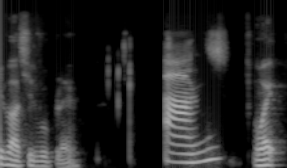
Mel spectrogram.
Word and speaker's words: ange: Ange. Ouais. Essayez de faire la nasale vraiment comme une nasale. En, en, en.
